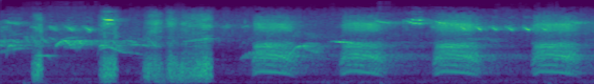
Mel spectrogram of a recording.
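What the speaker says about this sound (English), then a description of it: "More crows." Crows caw loudly and close in the video game Pentiment, starting with a few sharp separate calls and then settling into a steady series of harsh, evenly spaced caws.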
